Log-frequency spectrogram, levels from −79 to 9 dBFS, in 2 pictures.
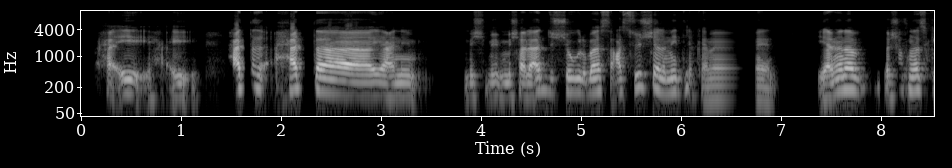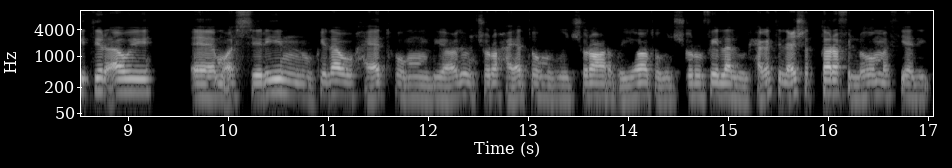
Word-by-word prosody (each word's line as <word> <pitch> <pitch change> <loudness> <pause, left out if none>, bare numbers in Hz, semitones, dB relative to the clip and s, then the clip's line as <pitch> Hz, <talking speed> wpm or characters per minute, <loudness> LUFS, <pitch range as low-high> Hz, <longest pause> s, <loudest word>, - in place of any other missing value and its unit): حقيقي، 350 +4 -4
حقيقي، - - -10 0.3
حتى - - +3
حتى 470 - +3 0.6
يعني 125 0 -1 0.5
مش 120 0 -12
م 125 -1 -9
مش 125 0 -6
على - - +4
قد 170 +1 +2
الشغل 155 -1 -4
بس، 160 +2 +1
على 145 +1 0
الsocial 165 -4 -3
media - - -12
كمان، 105 +1 -10 0.8
يعني 120 +8 +2
أنا 175 0 +4 0.2
باشوف 170 +8 -10
ناس 170 +1 -1
كتير 300 - -2
أوي 155 0 +1 0.4
آآ، 120 -1 +1
مؤثّرين 130 +2 -3
وكده 130 +5 0
وحياتهم 115 -2 -6
بيقعُدوا 115 +4 -4
ينشُروا 125 +1 -4
حياتهم 110 -1 -6
وينشُروا 110 +3 +1
عربيات 120 +1 0
وبينشُروا 110 +3 -7
فِلَل 120 -2 -1
والحاجات 105 -1 -6
العيشة 140 - -2
الترَف 145 +1 +3
اللي 110 0 -8
هُم 130 -1 -4
فيها 125 -1 -8
دي، 115 0 -14
125 Hz, 140 wpm, -24 LUFS, 115-155 Hz, 0.8 s, على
